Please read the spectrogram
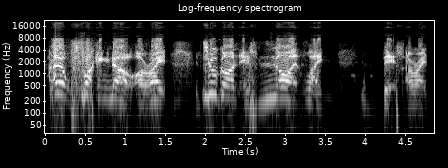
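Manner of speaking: loud, exasperated yell at the table; yelling in frustration. Real, not acted. Player yelling at fellow player in frustration. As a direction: shout it out, fed up. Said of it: "I'm yelling at this point".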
